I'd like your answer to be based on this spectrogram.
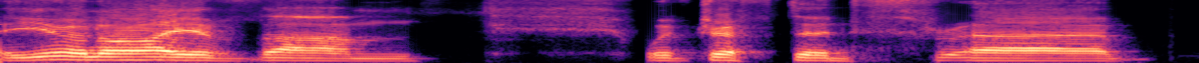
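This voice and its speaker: A man with a New Zealand accent talks in a medium pitch. His intonation is fairly even, and the recording is very clean with a silent background. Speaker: podcast host. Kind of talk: casual chat.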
